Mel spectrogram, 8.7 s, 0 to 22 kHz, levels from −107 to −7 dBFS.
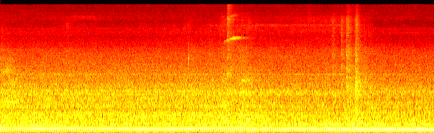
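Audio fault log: No fault is found in the audio.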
